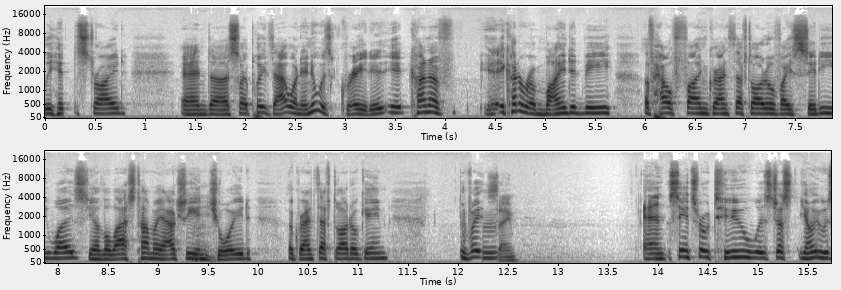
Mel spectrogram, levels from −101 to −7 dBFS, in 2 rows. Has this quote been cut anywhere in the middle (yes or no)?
yes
